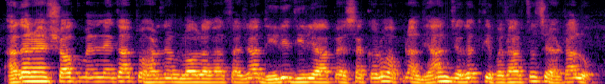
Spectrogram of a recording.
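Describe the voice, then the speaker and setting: A man's voice: fairly high pitch, fairly even intonation, moderate pace, dark tone. A man preaching at a live spiritual gathering, telling stories and driving points home by repeating words. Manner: storytelling with emphatic repetition. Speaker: spiritual teacher. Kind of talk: live satsang sermon.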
